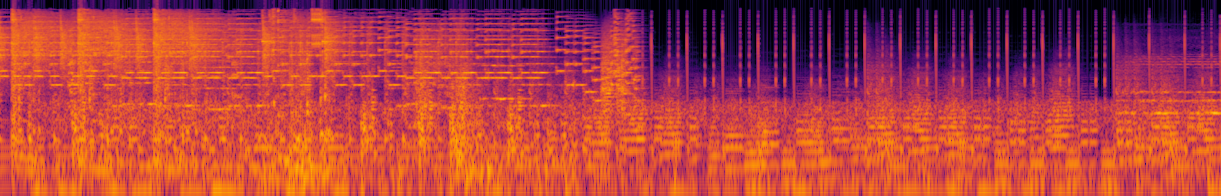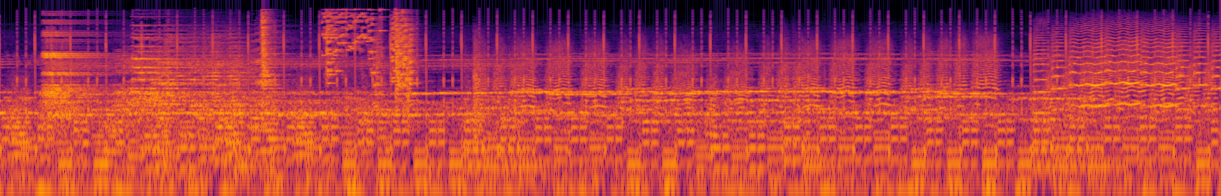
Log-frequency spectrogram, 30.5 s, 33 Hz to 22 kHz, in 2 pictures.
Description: midi; sonic 2 boss

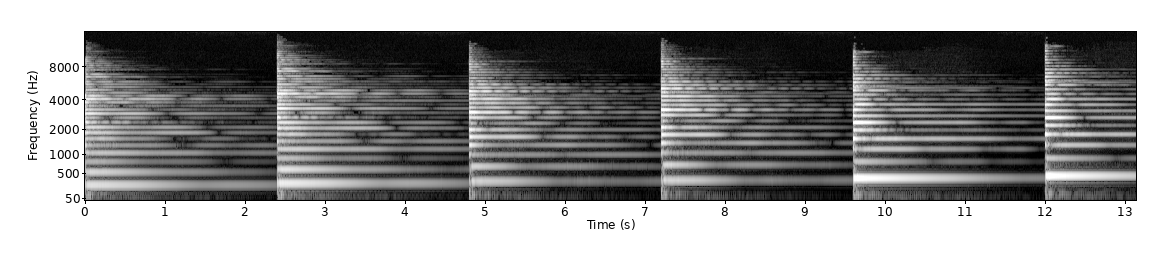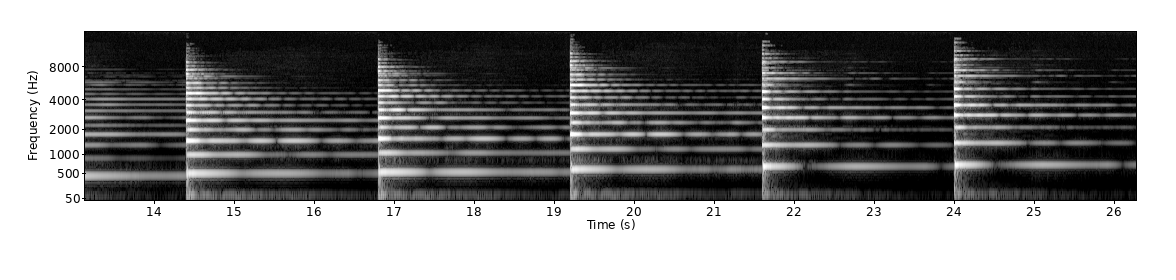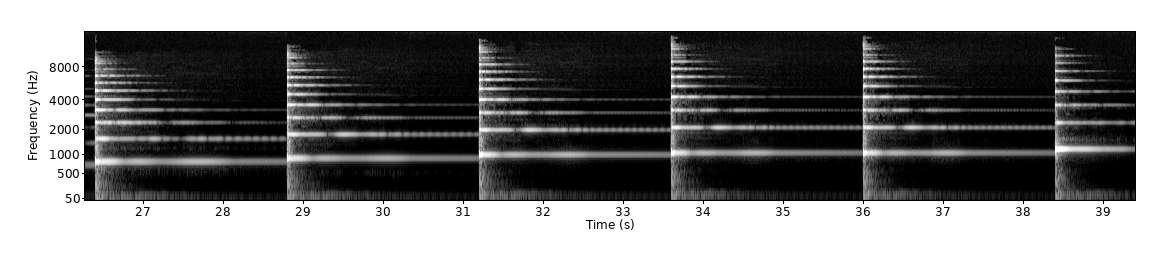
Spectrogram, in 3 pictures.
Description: Whole Note Scale

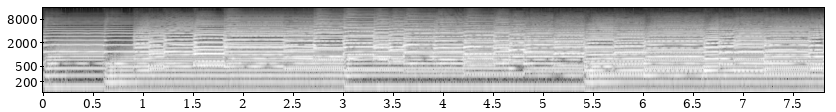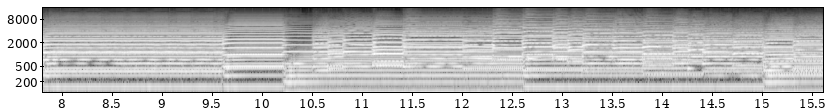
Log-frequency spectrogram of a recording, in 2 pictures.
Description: Fanfare

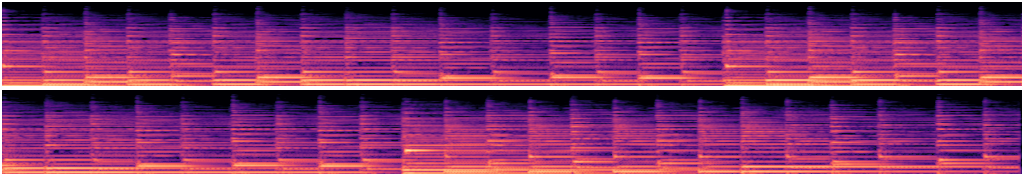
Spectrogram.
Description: Nokia Nocturne

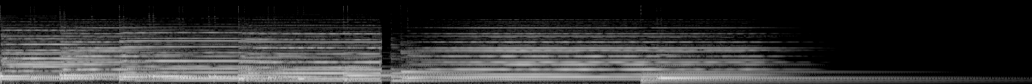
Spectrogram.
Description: Game Over

